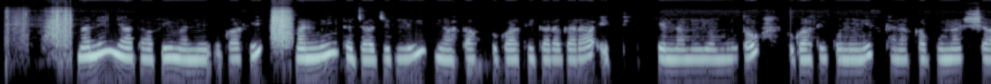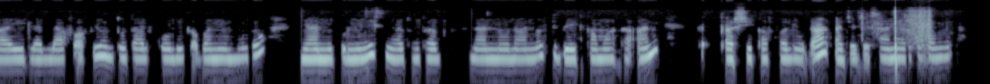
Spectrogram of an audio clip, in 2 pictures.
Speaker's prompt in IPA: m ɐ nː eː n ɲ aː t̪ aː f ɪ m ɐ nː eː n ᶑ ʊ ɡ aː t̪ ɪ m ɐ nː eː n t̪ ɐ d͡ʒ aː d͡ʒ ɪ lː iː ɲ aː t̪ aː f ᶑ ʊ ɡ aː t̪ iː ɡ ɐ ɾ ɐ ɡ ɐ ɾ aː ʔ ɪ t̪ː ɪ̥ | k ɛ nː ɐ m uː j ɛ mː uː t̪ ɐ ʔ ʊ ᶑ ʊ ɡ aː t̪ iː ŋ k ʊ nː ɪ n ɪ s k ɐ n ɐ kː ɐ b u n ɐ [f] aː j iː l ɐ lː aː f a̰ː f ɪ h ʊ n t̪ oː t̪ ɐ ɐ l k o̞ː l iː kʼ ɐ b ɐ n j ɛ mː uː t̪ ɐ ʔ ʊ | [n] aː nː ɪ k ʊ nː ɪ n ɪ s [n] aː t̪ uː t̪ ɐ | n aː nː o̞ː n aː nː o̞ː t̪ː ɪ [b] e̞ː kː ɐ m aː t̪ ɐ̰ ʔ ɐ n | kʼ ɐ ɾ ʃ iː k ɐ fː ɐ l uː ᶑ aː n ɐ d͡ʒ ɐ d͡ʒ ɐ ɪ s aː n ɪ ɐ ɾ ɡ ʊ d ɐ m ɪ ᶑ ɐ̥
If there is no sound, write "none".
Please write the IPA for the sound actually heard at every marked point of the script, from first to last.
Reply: ʃ, ɲ, ɲ, b

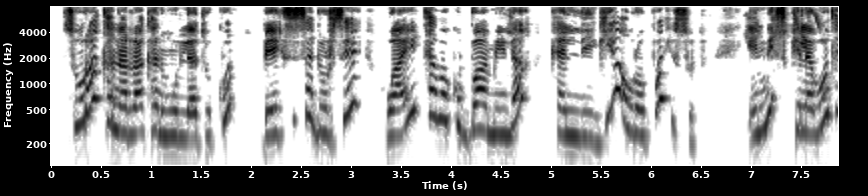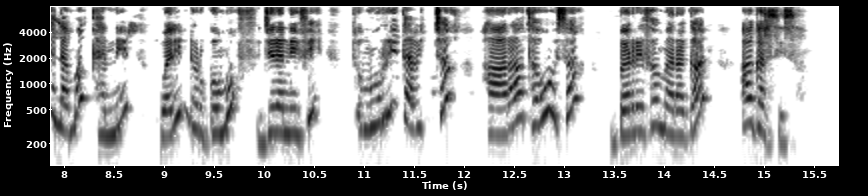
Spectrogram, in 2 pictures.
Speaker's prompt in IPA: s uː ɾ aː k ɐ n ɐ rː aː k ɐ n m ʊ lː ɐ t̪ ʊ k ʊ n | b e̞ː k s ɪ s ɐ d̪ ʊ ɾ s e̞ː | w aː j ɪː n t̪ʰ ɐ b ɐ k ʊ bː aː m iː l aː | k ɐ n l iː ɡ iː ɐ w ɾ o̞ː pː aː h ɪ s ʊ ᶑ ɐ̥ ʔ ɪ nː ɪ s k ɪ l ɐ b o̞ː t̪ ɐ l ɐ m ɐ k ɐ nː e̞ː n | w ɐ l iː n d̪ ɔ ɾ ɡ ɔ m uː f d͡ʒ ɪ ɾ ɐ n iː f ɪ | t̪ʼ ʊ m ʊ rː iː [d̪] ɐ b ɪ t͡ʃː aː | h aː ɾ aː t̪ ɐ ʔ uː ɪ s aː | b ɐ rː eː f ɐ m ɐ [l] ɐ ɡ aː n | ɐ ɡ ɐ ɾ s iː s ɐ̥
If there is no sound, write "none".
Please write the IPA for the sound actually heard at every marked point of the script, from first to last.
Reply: t̪, ɾ

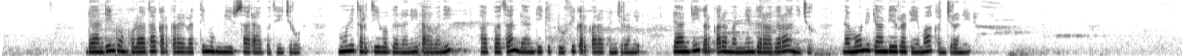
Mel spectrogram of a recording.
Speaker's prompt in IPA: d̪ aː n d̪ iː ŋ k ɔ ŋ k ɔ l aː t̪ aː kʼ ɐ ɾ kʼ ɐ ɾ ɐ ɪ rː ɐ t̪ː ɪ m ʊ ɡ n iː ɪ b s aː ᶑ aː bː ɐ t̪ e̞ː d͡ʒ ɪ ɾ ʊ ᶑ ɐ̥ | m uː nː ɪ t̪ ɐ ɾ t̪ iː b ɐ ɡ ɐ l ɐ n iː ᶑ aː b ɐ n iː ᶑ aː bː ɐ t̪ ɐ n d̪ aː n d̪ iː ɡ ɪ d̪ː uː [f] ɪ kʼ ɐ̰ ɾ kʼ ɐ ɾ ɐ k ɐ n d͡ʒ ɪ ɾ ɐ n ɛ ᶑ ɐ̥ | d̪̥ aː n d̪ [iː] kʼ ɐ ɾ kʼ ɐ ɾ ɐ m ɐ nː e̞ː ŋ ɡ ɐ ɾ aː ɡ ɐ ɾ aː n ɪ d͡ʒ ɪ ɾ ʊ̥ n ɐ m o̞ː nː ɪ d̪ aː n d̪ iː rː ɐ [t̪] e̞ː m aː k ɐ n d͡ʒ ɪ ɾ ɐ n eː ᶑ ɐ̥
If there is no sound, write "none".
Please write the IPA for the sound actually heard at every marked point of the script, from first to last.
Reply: f, iː, d̪

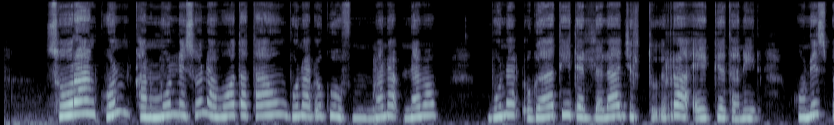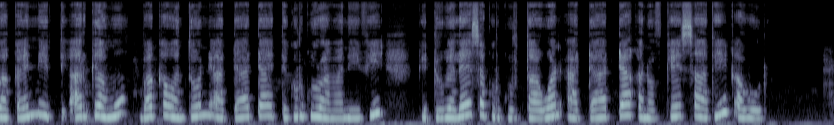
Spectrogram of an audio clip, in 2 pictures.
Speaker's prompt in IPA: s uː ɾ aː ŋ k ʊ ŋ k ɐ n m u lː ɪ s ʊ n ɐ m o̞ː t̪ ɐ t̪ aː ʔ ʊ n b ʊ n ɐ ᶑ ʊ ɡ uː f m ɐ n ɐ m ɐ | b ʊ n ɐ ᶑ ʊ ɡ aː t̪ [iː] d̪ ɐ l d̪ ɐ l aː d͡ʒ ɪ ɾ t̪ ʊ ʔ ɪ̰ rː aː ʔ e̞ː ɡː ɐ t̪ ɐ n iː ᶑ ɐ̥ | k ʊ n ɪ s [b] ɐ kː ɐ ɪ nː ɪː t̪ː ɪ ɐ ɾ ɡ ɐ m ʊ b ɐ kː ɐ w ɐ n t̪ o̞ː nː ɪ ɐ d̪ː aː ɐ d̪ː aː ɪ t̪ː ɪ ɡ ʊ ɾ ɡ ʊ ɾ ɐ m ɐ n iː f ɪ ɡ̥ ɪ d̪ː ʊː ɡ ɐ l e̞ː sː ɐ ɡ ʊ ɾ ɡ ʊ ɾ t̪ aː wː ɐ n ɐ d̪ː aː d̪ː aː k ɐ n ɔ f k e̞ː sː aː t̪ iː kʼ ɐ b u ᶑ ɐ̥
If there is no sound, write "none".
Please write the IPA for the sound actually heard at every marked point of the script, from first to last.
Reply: iː, b

